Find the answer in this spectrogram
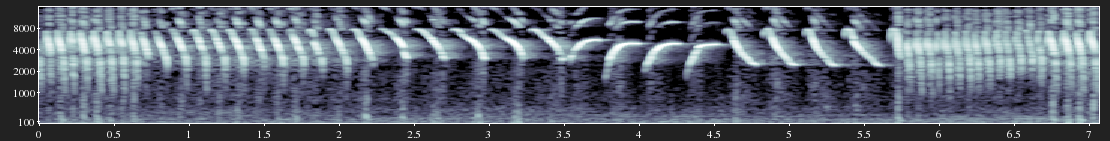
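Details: Canary singing a master song for other canaries: a rapid, rolling trill that slows into loud, descending whistled sweeps, then breaks back into a very fast, dense trill.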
